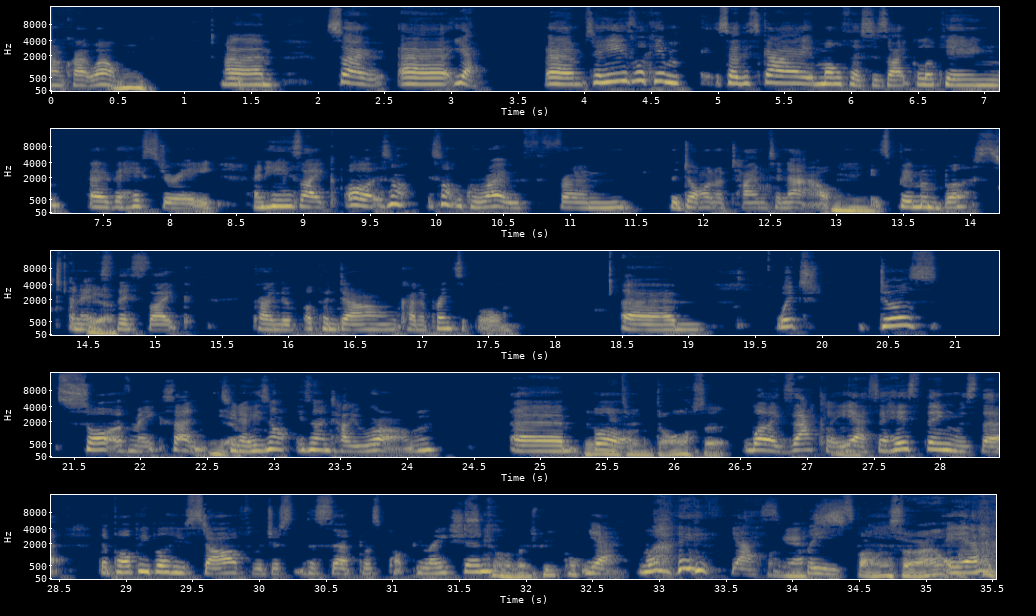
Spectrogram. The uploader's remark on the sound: Sorry about the sound this week - we had too many beers and the recording went wrong.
